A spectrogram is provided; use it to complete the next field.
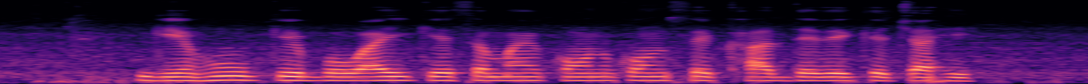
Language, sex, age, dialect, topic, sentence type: Magahi, male, 25-30, Western, agriculture, question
